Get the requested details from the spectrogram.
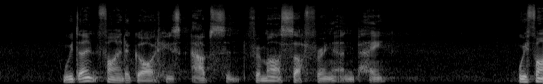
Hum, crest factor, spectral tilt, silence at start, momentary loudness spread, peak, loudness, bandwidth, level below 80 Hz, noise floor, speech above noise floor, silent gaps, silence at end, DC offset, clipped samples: none; 20 dB; -4 dB/octave; 0.65 s; 8 LU; -14 dBFS; -33 LUFS; over 20 kHz; -80 dBFS; -60 dBFS; 27 dB; none; 0 s; under 0.1%; under 0.1%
